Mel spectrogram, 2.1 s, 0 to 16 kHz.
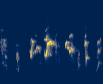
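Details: Blenheim Cavalier King Charles Spaniel puppies from a litter of six, two females and four males born March 7–8, in a home puppy pen during potty training; short high squeaky whines and yelps in quick bursts, some rising, about every quarter second.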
